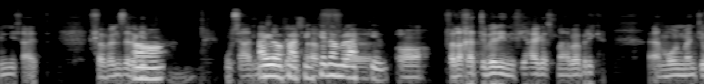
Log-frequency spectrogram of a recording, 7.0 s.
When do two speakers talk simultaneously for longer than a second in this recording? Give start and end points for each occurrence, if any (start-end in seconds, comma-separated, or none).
2.6-3.9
